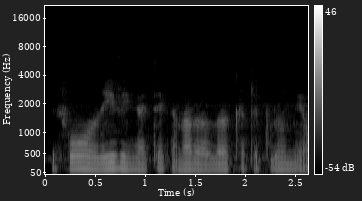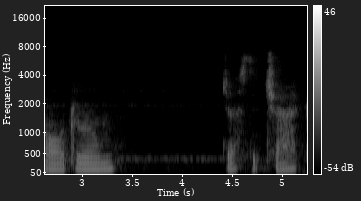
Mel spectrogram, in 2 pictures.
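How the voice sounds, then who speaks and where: A man reading first-person horror game narration aloud in a dramatic way, with some halting stumbles. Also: mid-range voice, monotone, gravelly, highs cut off, slight background noise. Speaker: gamer reading a visual novel aloud. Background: game music.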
